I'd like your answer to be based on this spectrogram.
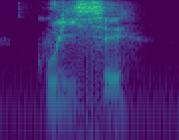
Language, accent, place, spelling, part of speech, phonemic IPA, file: French, France, Lyon, coulisser, verb, /ku.li.se/, LL-Q150 (fra)-coulisser.wav
- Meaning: to slide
